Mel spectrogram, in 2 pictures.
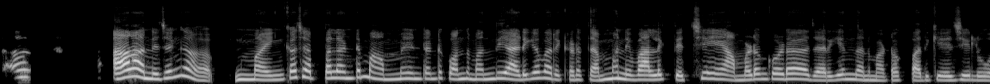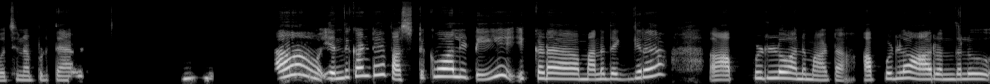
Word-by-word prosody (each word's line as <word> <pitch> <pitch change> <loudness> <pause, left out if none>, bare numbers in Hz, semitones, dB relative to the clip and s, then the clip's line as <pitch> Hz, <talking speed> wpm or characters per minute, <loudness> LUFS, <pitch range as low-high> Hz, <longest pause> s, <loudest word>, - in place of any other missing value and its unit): ఆ! - - -1 1.0
ఆ! - - +10 0.3
నిజంగా. 320 +9 0 0.6
మా 220 - 0 0.2
ఇంకా 235 +8 -1
చెప్పాలంటే 295 -1 -1
మా - - -1
అమ్మ 235 +2 -3
ఏంటంటే 260 +1 -5
కొంతమంది 245 +1 -2
అడిగేవారు. 270 +5 -2
ఇక్కడ 210 0 -6
తెమ్మని 240 +5 0
వాళ్ళకి 220 +2 0
తెచ్చి 210 +8 -5 0.3
అమ్మడం 210 +5 -3
కూడా 250 0 +1 0.2
జరిగిందన్నమాట. 200 -1 -3
ఒక 195 - -25
10 185 +1 -4
కేజీ‌లు 200 0 -3
వచ్చినప్పుడు 200 +1 -8
తేవడం. 195 +6 -6 0.9
హ్మ్ 290 +1 -6 0.7
ఆ! - - +9 0.5
ఎందుకంటే 390 +9 +2
ఫస్ట్ 225 0 -1
క్వాలిటీ 350 -10 +5 0.4
ఇక్కడ 280 -1 0 0.4
మన 230 0 0 0.2
దగ్గర 250 +7 -1 0.8
అప్పడులో 290 +6 +1
అనమాట. 215 -5 -3 0.4
అప్పడులో 265 +7 -2 0.2
ఆరు 240 0 +2
వందలు 240 +1 -1
240 Hz, 110 wpm, -18 LUFS, 210-285 Hz, 1.0 s, ఆ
